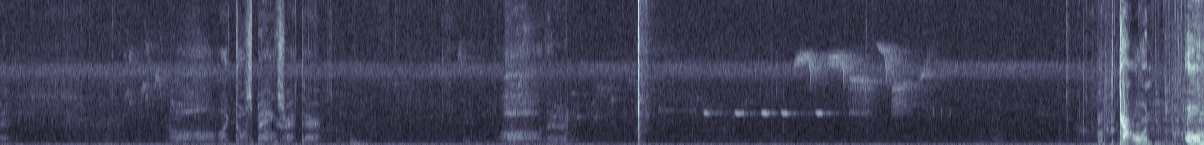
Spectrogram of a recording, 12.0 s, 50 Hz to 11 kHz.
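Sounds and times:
birds chirping faintly: 0.0s - 12.0s
sharp click: 6.3s - 6.6s.

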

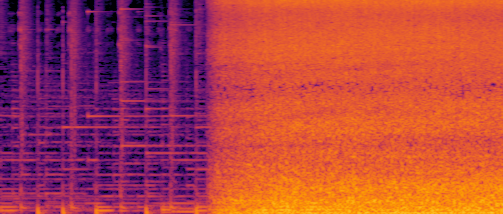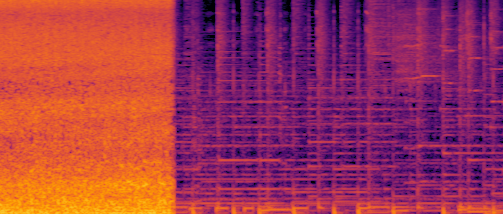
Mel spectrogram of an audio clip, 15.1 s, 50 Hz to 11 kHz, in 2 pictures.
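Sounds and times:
loud static rushing noise: 3.2s - 10.2s.

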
